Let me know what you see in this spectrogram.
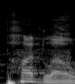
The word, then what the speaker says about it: Pudlow: Pudlow, with no W.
